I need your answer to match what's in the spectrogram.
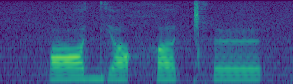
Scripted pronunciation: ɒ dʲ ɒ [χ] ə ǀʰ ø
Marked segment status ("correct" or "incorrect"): correct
